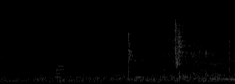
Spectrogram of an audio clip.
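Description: Near silence with faint paper handling: a soft tick about a second in and a brief rustle of sheets near the end.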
